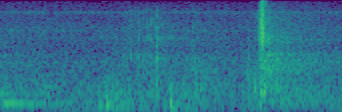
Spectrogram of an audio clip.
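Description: Quiet room tone in a pause in speech, with one short sharp click about a second and a half in.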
